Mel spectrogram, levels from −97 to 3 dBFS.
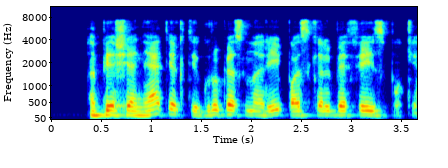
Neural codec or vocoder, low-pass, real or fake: codec, 16 kHz, 16 kbps, FunCodec, trained on LibriTTS, 50 frames a second; 7.2 kHz; fake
